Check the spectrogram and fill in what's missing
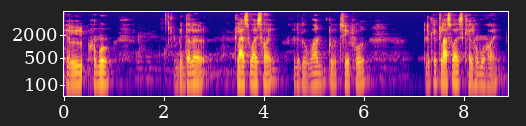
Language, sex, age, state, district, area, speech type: Assamese, male, 18-30, Assam, Barpeta, rural, spontaneous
